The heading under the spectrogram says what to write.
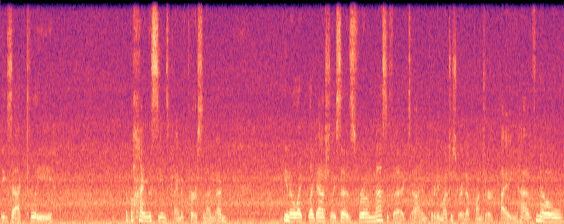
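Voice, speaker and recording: Young adult vlogger, slow, candid and self-deprecating delivery, recorded on a laptop with a loud fan running. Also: mid-range voice, fairly even intonation, vocal fry, noisy background. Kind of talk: casual unscripted confessional vlog, one take. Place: small warm bedroom at night. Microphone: laptop built-in mic. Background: whirring fan.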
